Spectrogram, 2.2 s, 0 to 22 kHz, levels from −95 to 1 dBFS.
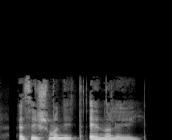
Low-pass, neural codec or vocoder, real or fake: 9.9 kHz; none; real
